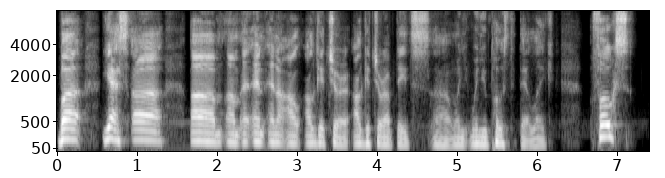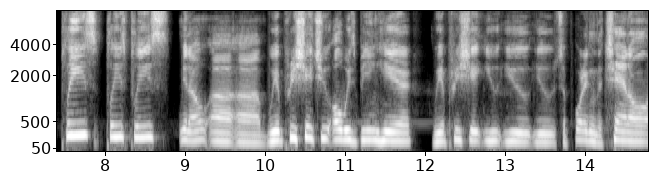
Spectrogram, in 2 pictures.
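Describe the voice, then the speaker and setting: A man hosting a casual podcast, speaking haltingly and often repeating words several times as he goes. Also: mid-range voice, lively intonation, no room sound. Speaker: podcast host. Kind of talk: casual podcast sign-off chat.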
